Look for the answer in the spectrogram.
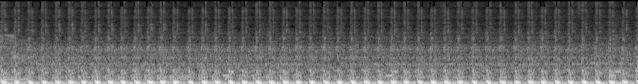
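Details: SP 110cc scooter with freshly cleaned carburetor, fixed for hard morning/cold starting: steady, even idle thump at nearly four beats a second with no misses or stumbles; normal idle.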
